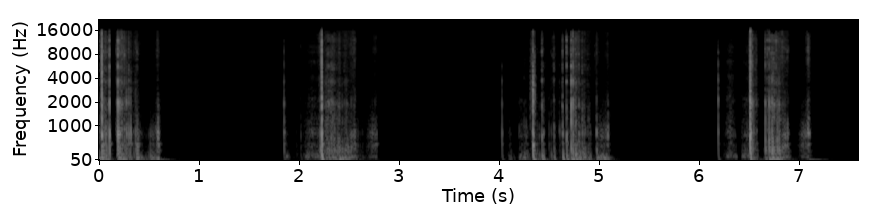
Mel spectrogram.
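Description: Tweezers poke and scrape between and over the grilles of the metal X/Y microphone capsules on a Zoom H5. Four separate bursts of close scratching and clicking come about every two seconds, each lasting under a second, with silence between them. Being right on the capsules makes the contact sound deep and rumbling, with sharp ticks on top.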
